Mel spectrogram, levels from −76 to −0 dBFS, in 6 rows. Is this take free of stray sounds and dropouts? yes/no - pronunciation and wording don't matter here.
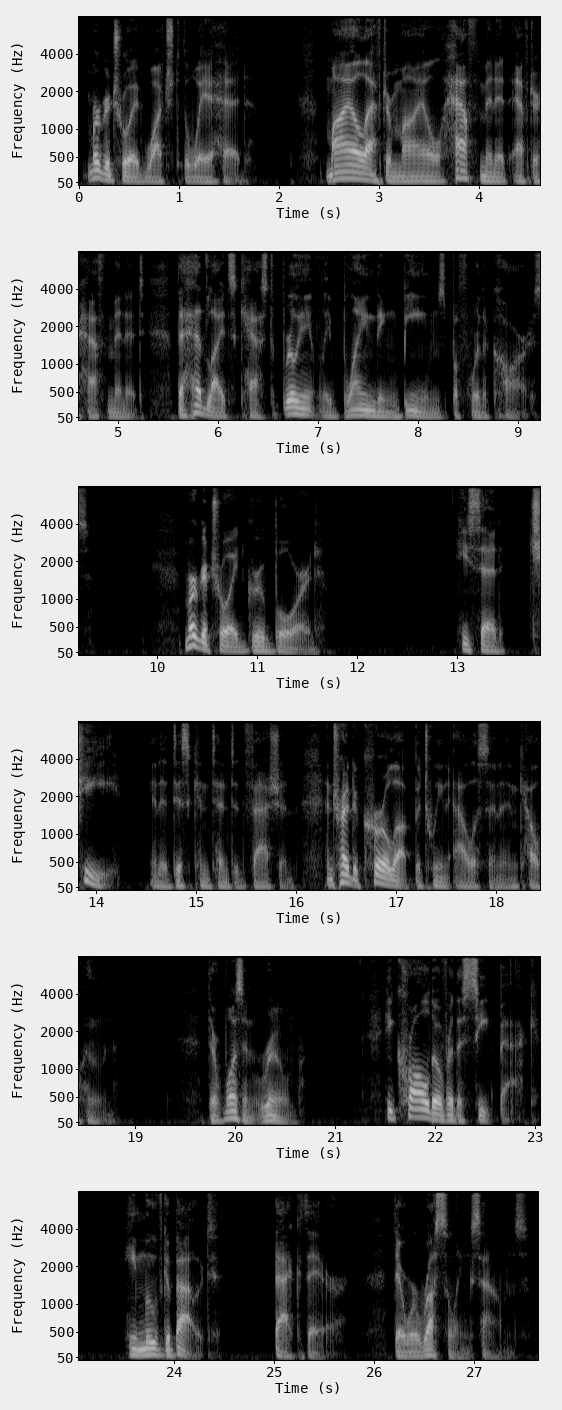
yes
